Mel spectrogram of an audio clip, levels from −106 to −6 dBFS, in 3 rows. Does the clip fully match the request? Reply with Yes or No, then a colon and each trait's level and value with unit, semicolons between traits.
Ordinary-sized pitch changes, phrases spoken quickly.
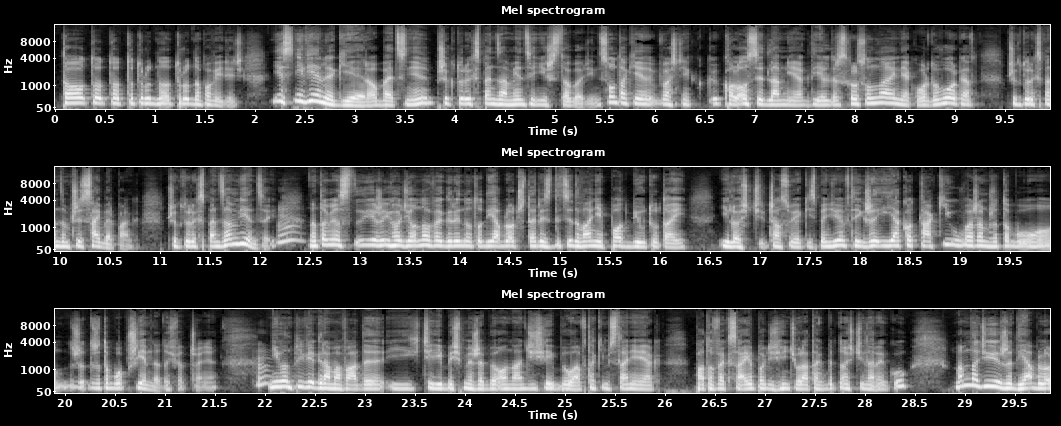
Yes: average, 4.0 semitones; fast, 205 wpm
